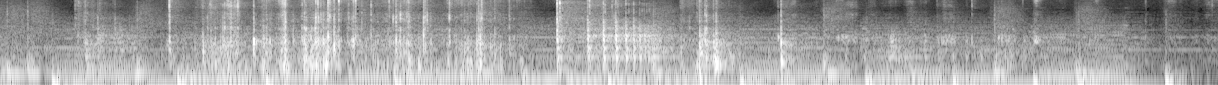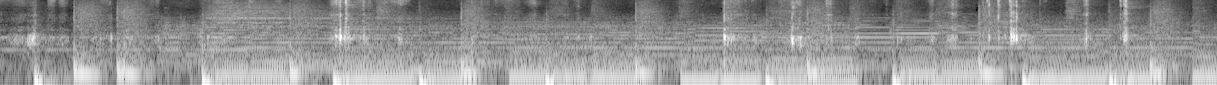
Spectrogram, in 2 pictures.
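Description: Background music with a steady repeating bass line, over which plastic clicks and snaps come from the parts of a Legend of Animals Dino Animal Tech transforming dinosaur egg toy being folded and pressed together by hand.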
